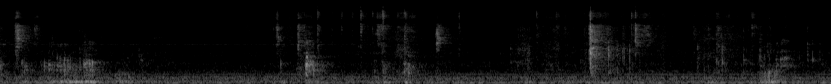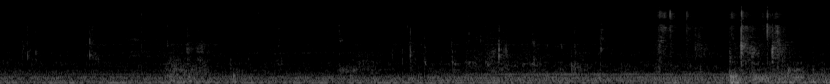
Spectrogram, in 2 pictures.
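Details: A French Bulldog gives a few short, sharp barks, barking while jumping, over a low indoor hum.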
